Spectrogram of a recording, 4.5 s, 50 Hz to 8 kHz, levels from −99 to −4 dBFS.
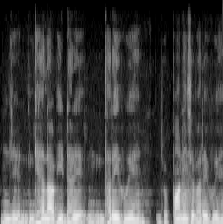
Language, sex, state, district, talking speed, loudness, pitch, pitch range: Hindi, male, Uttar Pradesh, Lalitpur, 120 wpm, -18 LUFS, 140 Hz, 140-150 Hz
